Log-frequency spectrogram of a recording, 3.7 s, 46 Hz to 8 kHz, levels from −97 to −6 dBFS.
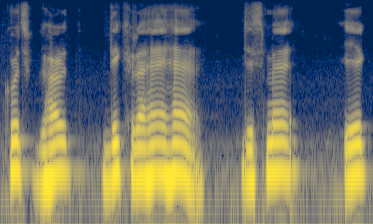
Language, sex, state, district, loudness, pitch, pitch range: Hindi, male, Bihar, Patna, -14 LUFS, 145 Hz, 130-150 Hz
